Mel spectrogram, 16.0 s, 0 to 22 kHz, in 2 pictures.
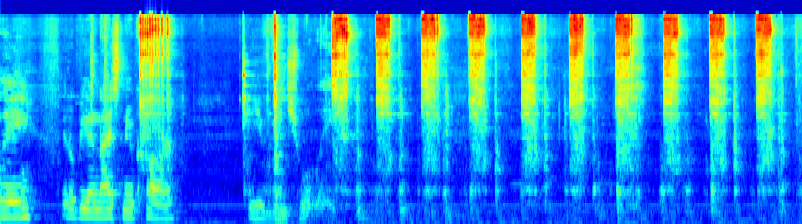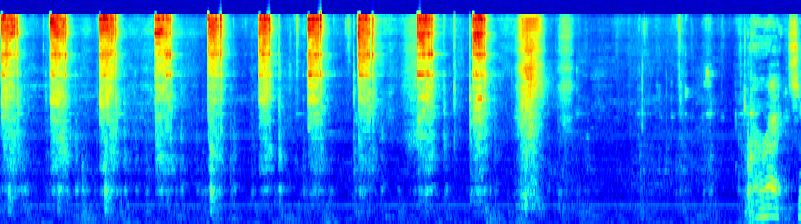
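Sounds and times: ratchet wrench clicking: 1.4s - 1.8s, 2.4s - 13.0s.

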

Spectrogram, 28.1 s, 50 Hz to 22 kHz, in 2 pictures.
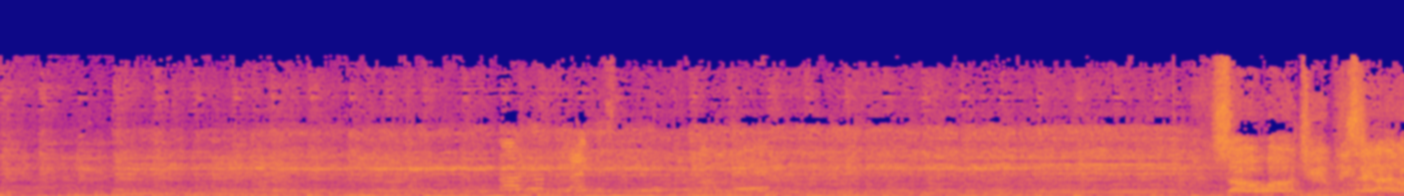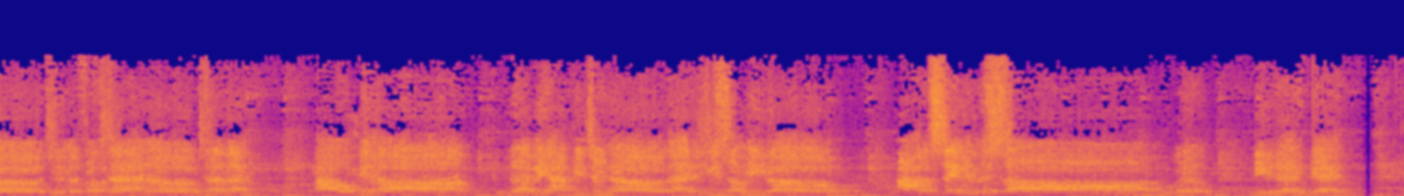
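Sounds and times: instrumental accompaniment: 0.0s - 28.0s
children's choir singing: 6.6s - 27.7s.

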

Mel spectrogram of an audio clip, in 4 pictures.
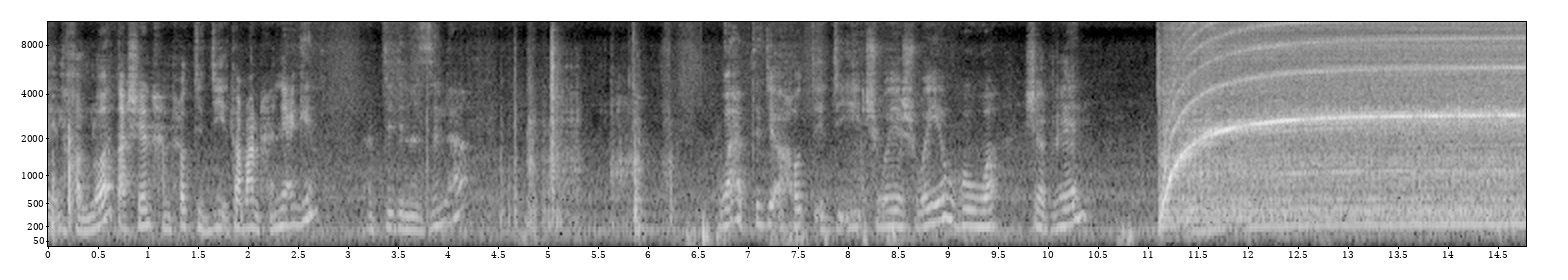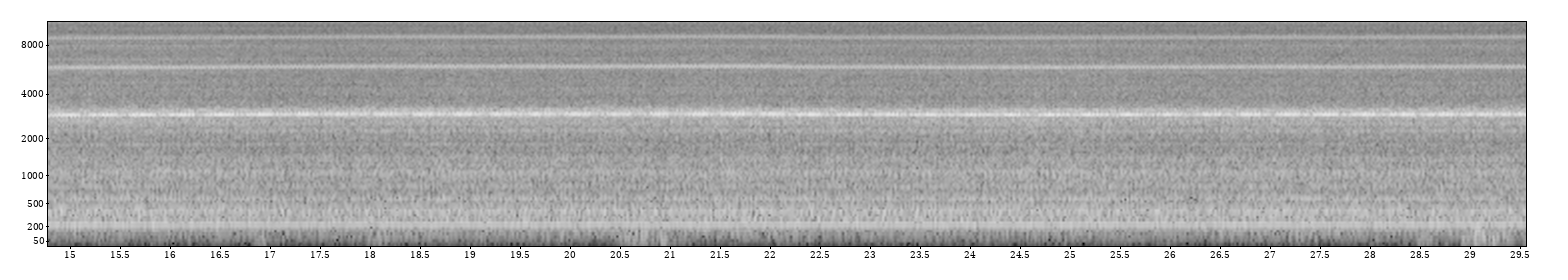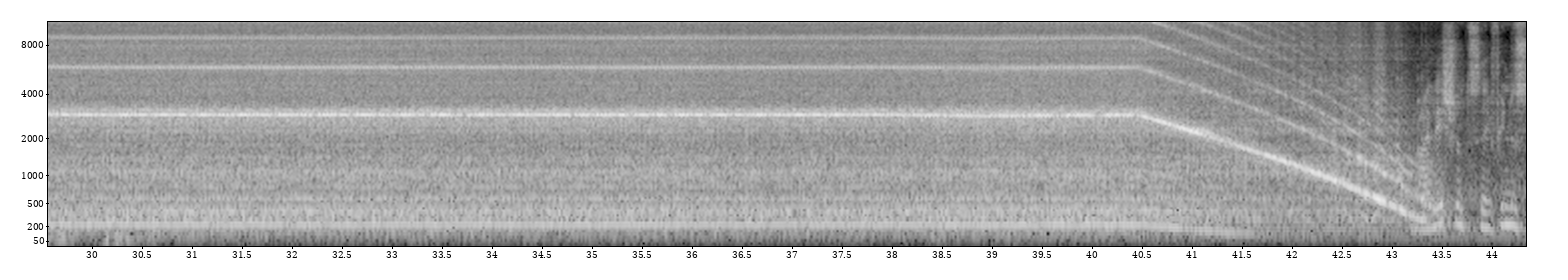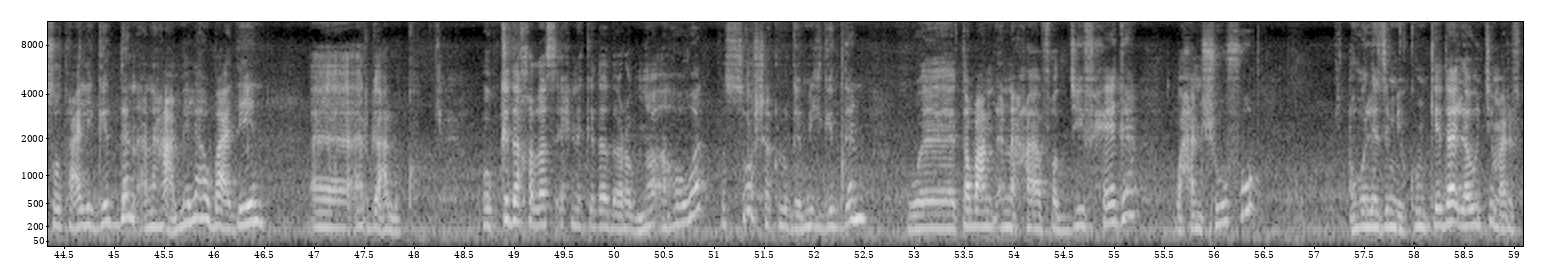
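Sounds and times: food processor whining: 11.1s - 43.6s.

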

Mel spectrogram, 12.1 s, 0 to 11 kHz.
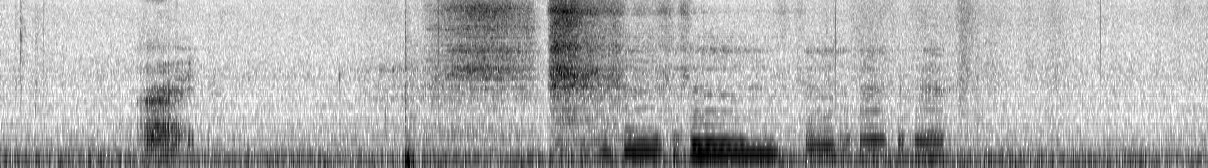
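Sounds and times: low background hum: 0.0s - 12.0s
click: 0.2s - 0.5s
breathy hiss: 4.2s - 9.6s
person humming: 5.6s - 9.7s.

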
